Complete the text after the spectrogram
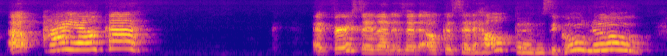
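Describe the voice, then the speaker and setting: A woman in her thirties runs a live storytime for young children from a small indoor room at home, speaking to them directly and encouragingly like a teacher. She greets each child by name in a sing-song way, her high voice swinging widely in pitch at a moderate pace. The recording is muffled.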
